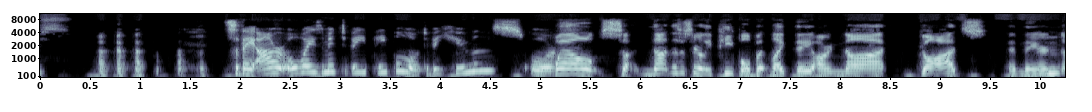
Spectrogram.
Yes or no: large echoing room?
no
